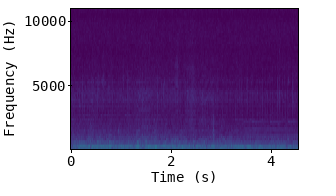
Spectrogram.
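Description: BNSF intermodal freight train rolling past: a steady low rumble of wheels on rail.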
